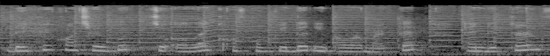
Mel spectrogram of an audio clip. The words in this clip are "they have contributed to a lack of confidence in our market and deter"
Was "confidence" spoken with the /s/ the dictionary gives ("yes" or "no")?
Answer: no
